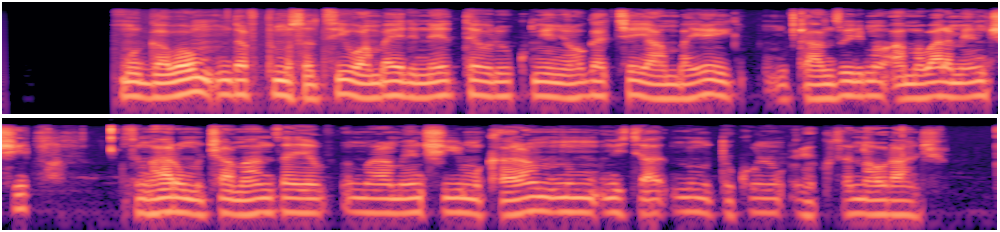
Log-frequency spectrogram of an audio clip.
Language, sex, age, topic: Kinyarwanda, male, 18-24, government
